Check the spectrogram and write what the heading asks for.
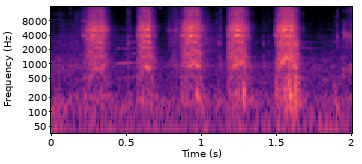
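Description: Cordless impact driver run in about five short bursts, roughly three a second, tightening a brass screw post through a leather dog collar.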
